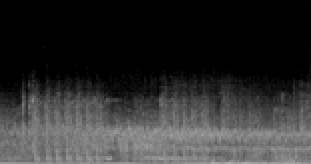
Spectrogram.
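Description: Rapid gunfire from the small handguns of the Autons in the classic Doctor Who serial Terror of the Autons, a dense continuous burst of shots and small explosions over a low steady hum, loud and alone without talk.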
